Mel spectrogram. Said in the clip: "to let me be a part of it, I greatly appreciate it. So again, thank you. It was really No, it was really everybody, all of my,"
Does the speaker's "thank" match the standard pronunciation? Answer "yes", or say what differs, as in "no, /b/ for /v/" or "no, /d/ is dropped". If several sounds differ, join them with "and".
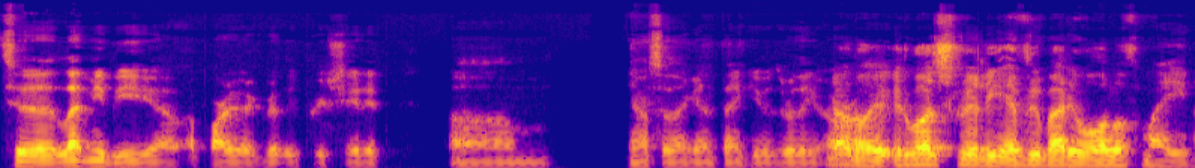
yes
